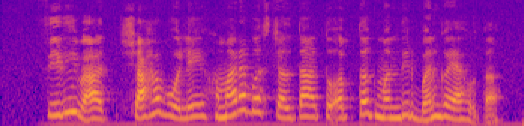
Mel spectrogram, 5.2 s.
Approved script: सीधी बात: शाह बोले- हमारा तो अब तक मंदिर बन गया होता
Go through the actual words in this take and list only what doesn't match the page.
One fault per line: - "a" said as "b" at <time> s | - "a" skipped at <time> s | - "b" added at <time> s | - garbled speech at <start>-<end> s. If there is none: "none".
- "बस चलता" added at 2.5 s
